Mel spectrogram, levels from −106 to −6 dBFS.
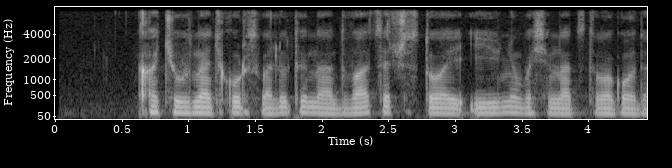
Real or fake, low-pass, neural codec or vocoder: real; 7.2 kHz; none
